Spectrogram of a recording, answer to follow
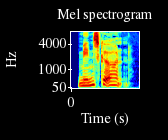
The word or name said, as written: menneskeånd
